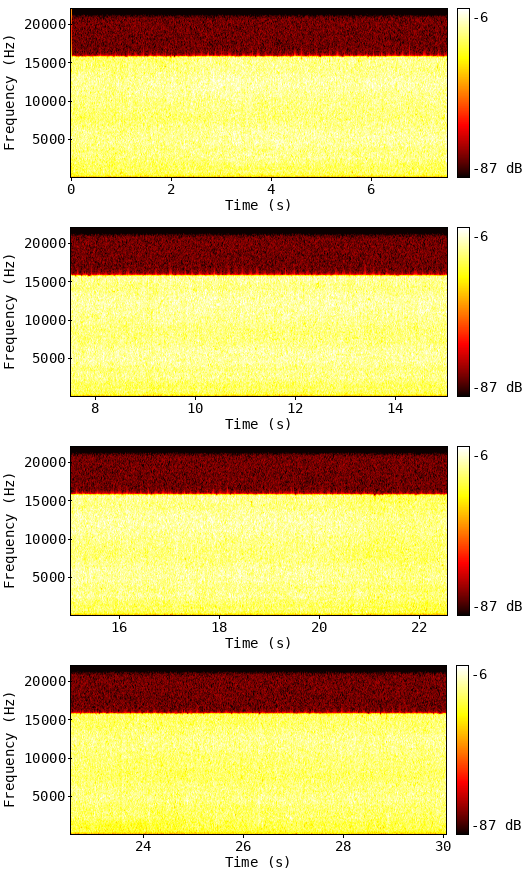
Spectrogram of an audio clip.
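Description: Shallow rocky forest stream rushing over stones and down a small cascade: a steady rush of water, a little fainter in the last third.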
